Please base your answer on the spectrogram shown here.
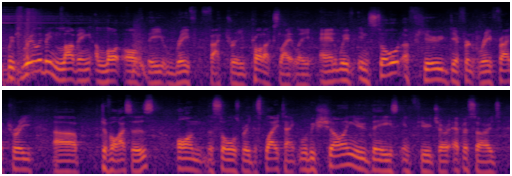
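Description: A man's voice: on the low side, lively intonation, moderate pace, hardly any pauses, a little hiss or hum. Enthusiastic Australian man unboxing gear. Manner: enthusiastic, many restarts and fillers. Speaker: aquarium shop host. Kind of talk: product unboxing talk.

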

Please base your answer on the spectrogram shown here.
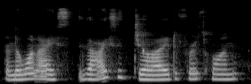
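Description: A woman's voice: fairly high pitch, level tone, fairly quick, vocal fry. A young woman making a casual announcement to viewers in a hesitant, rambling way, often repeating herself. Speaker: host of a fan voice-acting channel.

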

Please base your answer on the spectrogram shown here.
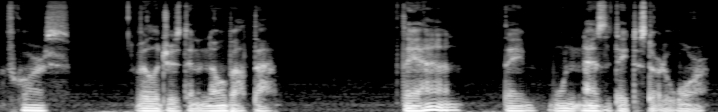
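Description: An extremely low, husky demon king, acted by a man for an ASMR roleplay. He is commanding yet tender, protective and possessive, speaking formally and up close in feel. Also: fairly even intonation, a little slow, a little mellow, full character voice. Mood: somber. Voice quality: husky, very deep. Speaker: voice actor.

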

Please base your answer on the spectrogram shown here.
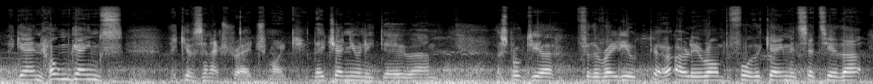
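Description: A man in his thirties with an English accent, a football manager speaking frankly after a match, repeating himself and restarting phrases, recorded pitchside in an outdoor stadium. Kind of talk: post-match interview. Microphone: handheld interviewer mic, medium framing. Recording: outdoor noise and passing traffic.

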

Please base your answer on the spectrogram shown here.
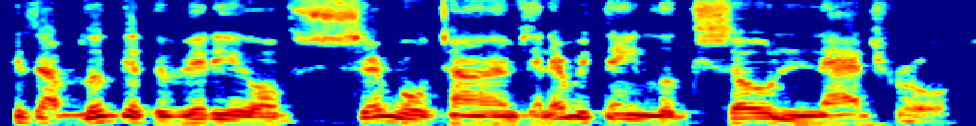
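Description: A middle-aged man hosting a music interview in a deliberate, complimentary way. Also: fairly low pitch, a crowd in the background, low-quality recording. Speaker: music podcast host. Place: small indoor room, video call. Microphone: studio mic up close, headset.

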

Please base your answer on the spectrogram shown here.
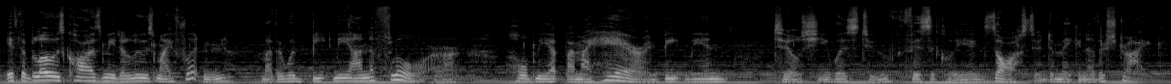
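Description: A grown woman giving scripted first-person testimony in an audio drama. She narrates in a measured, reflective way, with clear music underneath. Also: extremely low pitch. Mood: reflective, grave. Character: grown woman recounting her abusive childhood.

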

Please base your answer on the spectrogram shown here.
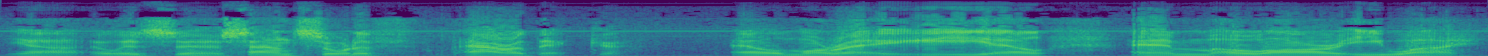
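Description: An actor with an American accent playing a tough, wisecracking, wary federal detective in a 1970s radio drama. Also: male voice, sits low, fairly even intonation, takes it slowly. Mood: casual, probing. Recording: muffled, hissy 1970s radio recording.

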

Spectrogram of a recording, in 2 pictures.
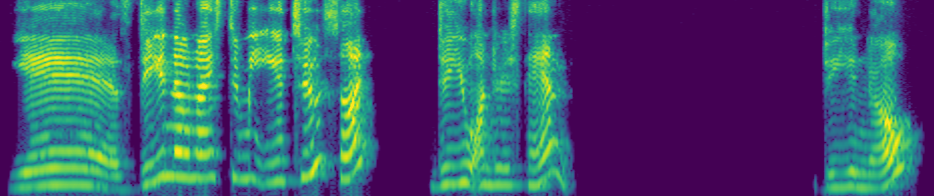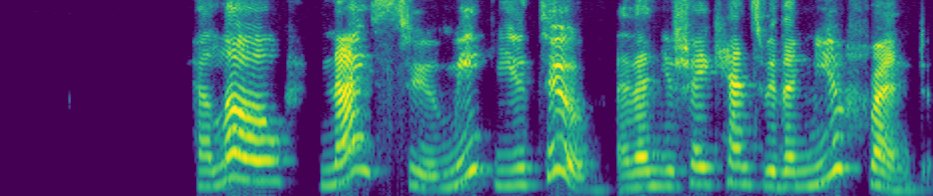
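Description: A young woman from the Philippines teaches a child over a video call. She speaks slowly and deliberately, her fairly high voice swooping up and down as she models each phrase. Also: big pitch swings, a bit bright. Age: 20s. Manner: slow, sing-song modelling of phrases for a young learner. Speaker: online English teacher.

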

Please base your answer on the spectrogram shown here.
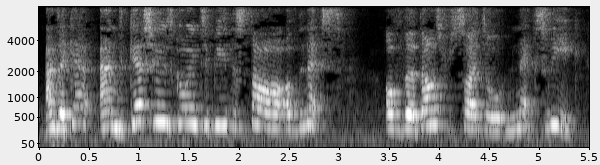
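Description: Woman acting a showy little storybook chicken, high-pitched, bragging, self-centred, roomy echo. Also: moderate pace, recorded from a distance, close to an everyday voice. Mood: boastful, excited. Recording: roomy echo, light background noise.

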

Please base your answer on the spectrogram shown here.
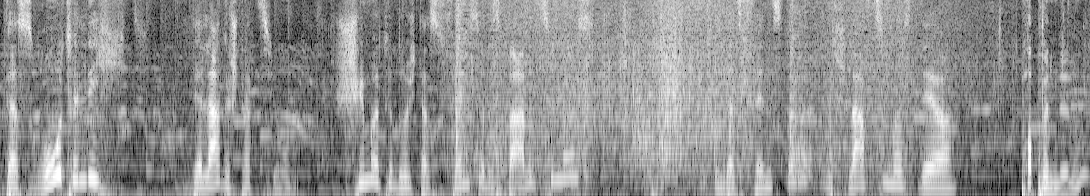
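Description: Animated, higher-pitched man with gravelly edge. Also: takes it slowly. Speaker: podcast host reading out a quiz question. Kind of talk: casual quiz banter. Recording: music playing behind the voice. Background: background music.

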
